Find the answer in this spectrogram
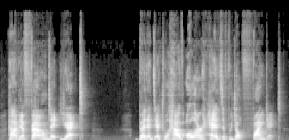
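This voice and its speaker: A woman's put-on character voice, high-pitched, growling and shouting, lively intonation, big swings in loudness, fairly slow pace. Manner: shouting, impatient.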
